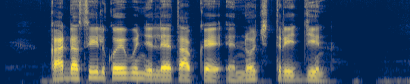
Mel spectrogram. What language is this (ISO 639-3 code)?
kln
